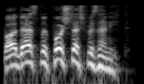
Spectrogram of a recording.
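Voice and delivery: high, loud urgent cry; shouted. A narrator's reading. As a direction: call it out as an urgent order. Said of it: "یکی فریاد کشید". (با فریاد)

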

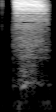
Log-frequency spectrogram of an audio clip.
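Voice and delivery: soft hissed shushing sound; sharp shush. A narrator's reading. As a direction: hiss softly to silence someone. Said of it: "шикнул он". (тихое шиканье)

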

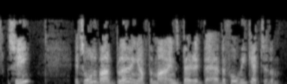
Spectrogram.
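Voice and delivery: put-on loud, high, eager young officer; clipped officer. A narrator's reading. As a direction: explain it briskly like an officer. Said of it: "In clipped tones".

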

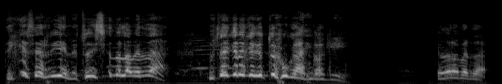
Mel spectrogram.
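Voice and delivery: high, half-joking outrage at the laughter; mock indignant protest. Real, not acted. Preacher scolding laughing congregation, high mock indignation. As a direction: pitch way up, scolding the laughing crowd.

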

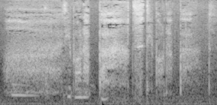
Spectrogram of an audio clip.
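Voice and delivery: tired unvoiced whisper, slowing at the end; weary whisper. Alone in the silent palace, Désirée whispers wearily to herself. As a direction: sigh it out alone in the dark.

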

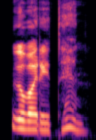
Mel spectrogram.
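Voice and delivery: usual speaking voice

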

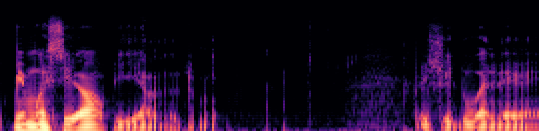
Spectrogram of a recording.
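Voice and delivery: normal talking voice

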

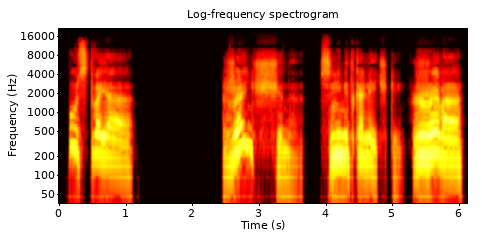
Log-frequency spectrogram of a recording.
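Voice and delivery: loud demand ending in a shout; menacing command. A narrator's reading. Mugger demanding the woman's rings, threatening shout. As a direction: order them, then bark the last word.

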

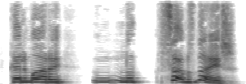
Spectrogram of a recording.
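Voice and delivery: put-on high, excited boyish outburst; eager guessing. A narrator's reading. Charlie offers Doug his guesses, high and eager.

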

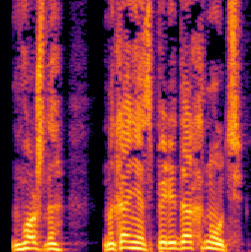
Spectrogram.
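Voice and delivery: high-pitched exhausted woman's plea; pleading. A narrator's reading. Weary Alyona begs the squad for rest, pleading. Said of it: "взмолилась Алёна Амельская".

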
